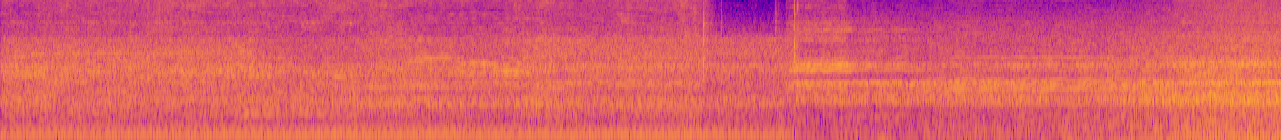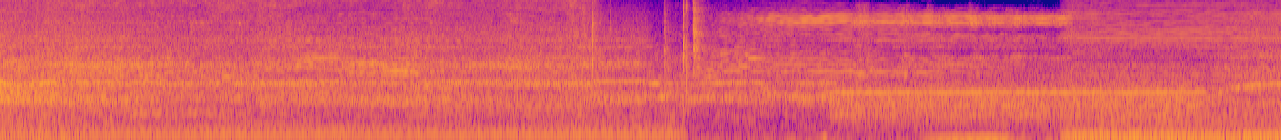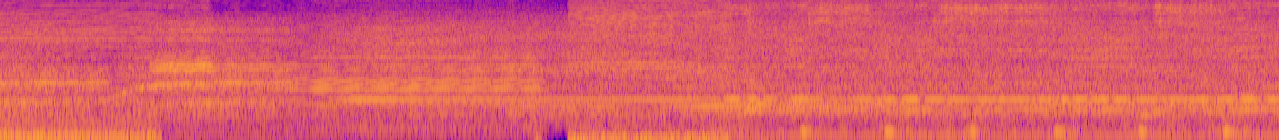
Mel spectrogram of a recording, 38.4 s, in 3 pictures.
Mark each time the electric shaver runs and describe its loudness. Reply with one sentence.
You can hear the electric shaver from 0.0 to 38.3 s, at a steady volume.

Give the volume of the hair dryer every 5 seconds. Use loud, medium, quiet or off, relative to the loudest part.
medium, medium, loud, medium, medium, medium, medium, medium.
